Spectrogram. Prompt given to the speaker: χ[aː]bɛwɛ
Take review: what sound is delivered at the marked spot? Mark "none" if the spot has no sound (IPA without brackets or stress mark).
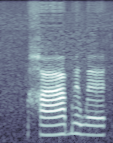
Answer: aː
